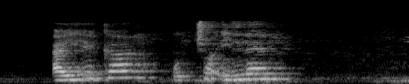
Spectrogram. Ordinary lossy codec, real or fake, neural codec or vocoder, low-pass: Opus, 16 kbps; real; none; 7.2 kHz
